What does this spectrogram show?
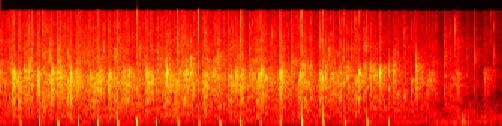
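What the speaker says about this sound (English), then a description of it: "So I'd like to a round of applause for them as well." Conference audience applauding the event's corporate sponsors, a sustained round of many hands clapping that fills the hall at moderate volume, steady throughout and thinning slightly at the end.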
